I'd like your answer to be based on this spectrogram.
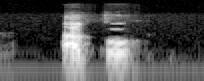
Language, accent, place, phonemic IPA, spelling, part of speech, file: French, France, Lyon, /a.po/, appeau, noun, LL-Q150 (fra)-appeau.wav
- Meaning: 1. duck call 2. decoy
